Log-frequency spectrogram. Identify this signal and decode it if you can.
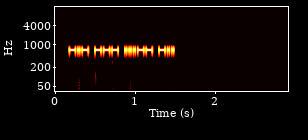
Morse code, heard as a keyed tone, about 46 wpm, 700 Hz. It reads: KO3D
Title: USA Call Signs - 4 Characters - 45wpm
